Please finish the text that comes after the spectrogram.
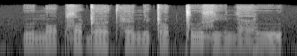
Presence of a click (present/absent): present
